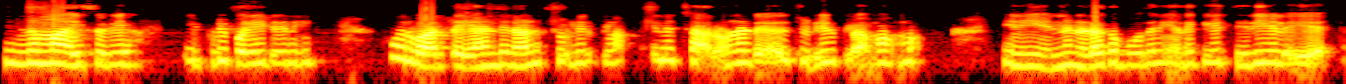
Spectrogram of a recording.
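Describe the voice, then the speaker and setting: A man voicing a worried older father-in-law who pleads and reproaches gently in a cartoon serial. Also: high voice, fairly even intonation, fast talker, gravelly, no echo, lo-fi sound. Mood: reproachful.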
